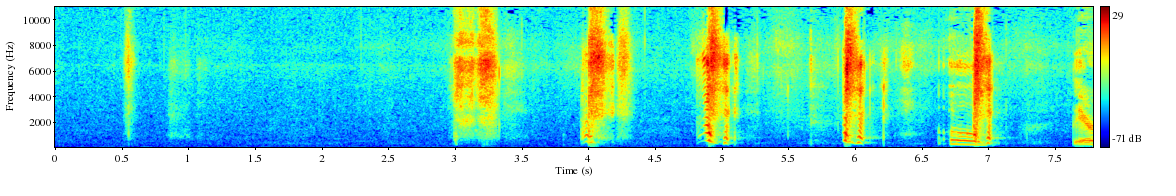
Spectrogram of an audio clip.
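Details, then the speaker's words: A baby sneezing: a run of small, sharp sneezes in a row with soft fussing sounds between them. "We don't really like sneezes, do we?"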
